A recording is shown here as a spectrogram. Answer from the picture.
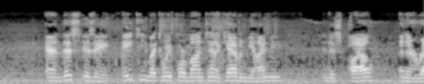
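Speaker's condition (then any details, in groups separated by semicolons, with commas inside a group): No condition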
